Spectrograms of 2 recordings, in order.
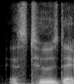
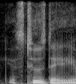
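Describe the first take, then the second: First: It is said in a flat, resigned tone. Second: It is said in an upbeat, eager tone. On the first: Practice has become a routine chore. The speaker calls it wrong. "it becomes normal where you're walking into practice and you're like" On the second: The speaker is eager and confident about practice. The speaker calls it right. "Instead of being like"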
